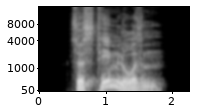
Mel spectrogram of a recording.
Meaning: strong dative masculine/neuter singular of systemlos
- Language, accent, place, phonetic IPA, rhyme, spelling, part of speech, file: German, Germany, Berlin, [zʏsˈteːmˌloːzm̩], -eːmloːzm̩, systemlosem, adjective, De-systemlosem.ogg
